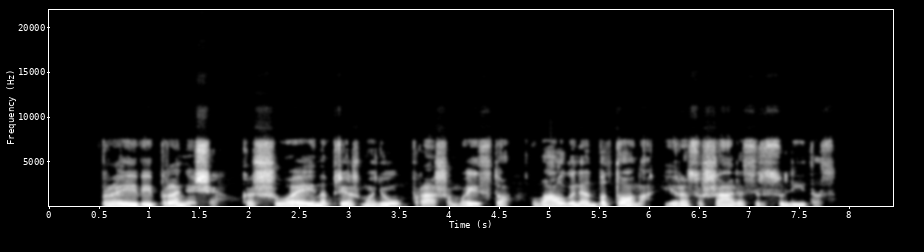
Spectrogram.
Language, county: Lithuanian, Vilnius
